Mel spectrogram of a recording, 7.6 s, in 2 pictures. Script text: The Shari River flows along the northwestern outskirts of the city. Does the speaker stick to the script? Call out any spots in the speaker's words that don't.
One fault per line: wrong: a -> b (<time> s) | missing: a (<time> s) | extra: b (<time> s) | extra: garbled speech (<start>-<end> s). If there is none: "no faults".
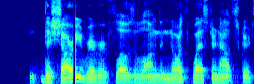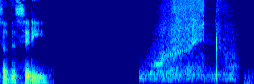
no faults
